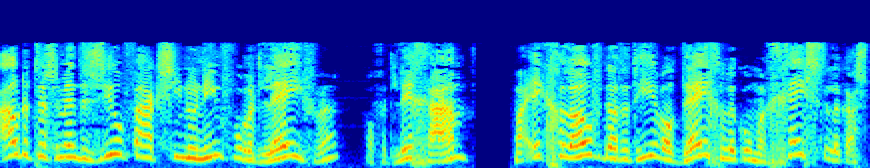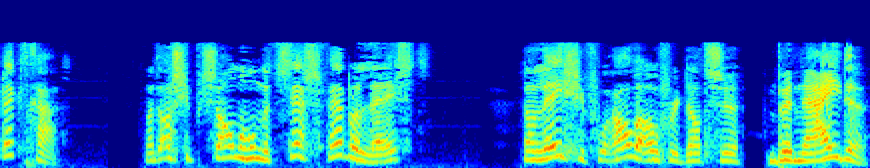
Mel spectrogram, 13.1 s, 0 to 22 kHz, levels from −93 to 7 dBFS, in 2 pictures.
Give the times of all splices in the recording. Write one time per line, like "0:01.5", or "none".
none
